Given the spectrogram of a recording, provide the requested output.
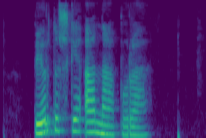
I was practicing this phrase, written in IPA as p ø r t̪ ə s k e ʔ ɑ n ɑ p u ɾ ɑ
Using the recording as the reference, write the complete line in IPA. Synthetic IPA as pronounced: p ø r t̪ ə ʃ k e ʔ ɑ n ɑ p u ɾ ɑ

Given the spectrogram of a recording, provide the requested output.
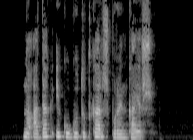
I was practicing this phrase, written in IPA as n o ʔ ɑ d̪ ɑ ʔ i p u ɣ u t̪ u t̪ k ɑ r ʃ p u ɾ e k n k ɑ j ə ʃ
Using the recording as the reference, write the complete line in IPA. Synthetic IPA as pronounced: n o ʔ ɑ d̪ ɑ k i k u ɣ u t̪ u t̪ k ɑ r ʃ p u ɾ e n k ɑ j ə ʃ

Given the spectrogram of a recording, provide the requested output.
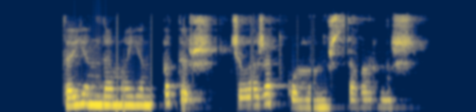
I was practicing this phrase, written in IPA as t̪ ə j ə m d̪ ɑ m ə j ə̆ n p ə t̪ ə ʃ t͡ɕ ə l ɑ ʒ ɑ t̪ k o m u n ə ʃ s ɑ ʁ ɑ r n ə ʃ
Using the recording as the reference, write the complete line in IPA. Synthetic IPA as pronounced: t̪ ə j ə n d̪ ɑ m ə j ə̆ n p ə t̪ ə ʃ t͡ɕ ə l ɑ ʒ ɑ t̪ k o m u n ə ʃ s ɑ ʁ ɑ r n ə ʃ

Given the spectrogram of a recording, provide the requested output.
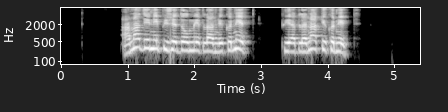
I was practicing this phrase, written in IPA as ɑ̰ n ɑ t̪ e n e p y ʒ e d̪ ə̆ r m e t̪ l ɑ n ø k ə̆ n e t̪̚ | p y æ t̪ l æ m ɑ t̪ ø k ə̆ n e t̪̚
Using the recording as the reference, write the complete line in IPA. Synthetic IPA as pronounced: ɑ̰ n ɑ d̪ e n e p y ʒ e d̪ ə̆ l m e t̪ l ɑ n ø k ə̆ n e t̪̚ | p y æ t̪ l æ n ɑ t̪ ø k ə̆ n e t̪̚

